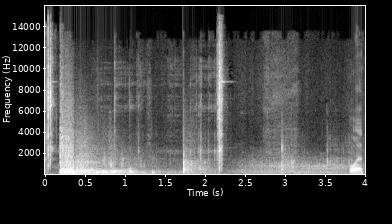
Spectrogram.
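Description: Gunshots: a loud report about a quarter-second in that rings on for most of a second, then two sharper cracks around two seconds in.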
